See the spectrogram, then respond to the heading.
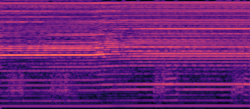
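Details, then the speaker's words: TBS Discovery multicopter, second original G brushless motor, balancing attempted unsuccessfully, vibration checked with phone seismometer app: buzzy whine with slow rhythmic roughness; out of balance, strong vibration felt on table when revved. "I have now mounted another G original engine and this one I have tried to balance but I won't success and uh you can hear the sound of the engine that is quite different to the first one and the vibrations"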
